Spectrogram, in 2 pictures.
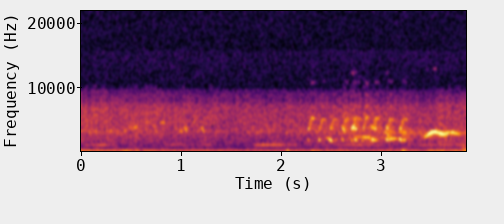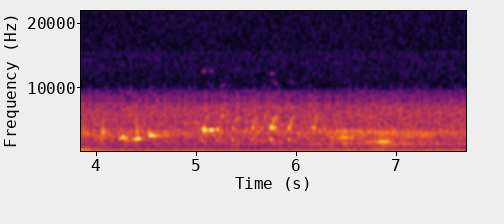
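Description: Birds chirping, with a short rapid trill about two seconds in and another around five seconds, over a steady low hum.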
